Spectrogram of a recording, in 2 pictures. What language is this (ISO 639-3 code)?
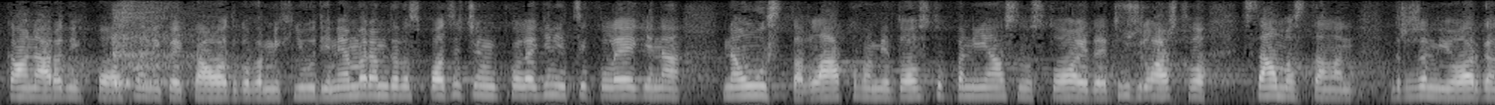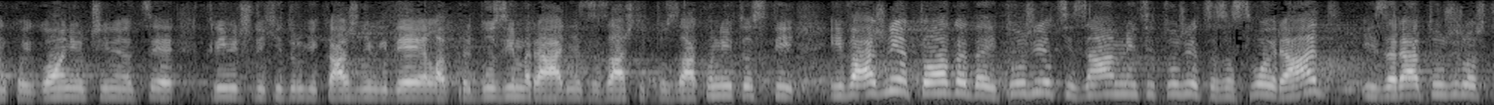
srp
